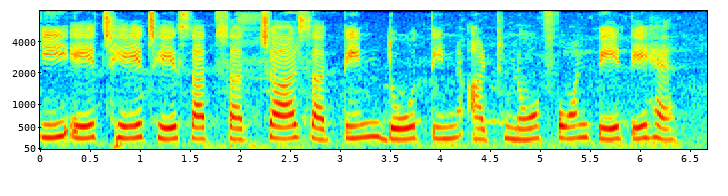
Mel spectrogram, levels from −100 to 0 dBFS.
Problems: background sounds at intervals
